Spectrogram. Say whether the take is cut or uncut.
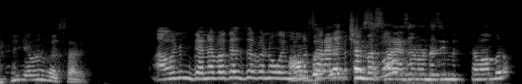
uncut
